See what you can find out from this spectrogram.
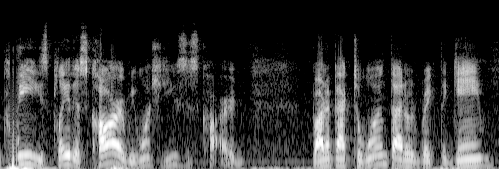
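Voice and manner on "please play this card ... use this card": hammed-up begging that starts loud and eases off; mock screaming plea. Konami begging players to use the card, mock screaming. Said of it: "Konami's just screaming".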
